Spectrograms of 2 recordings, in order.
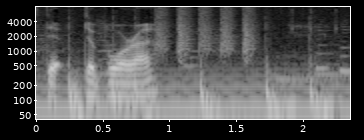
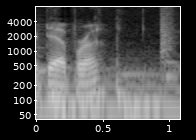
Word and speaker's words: Deborah: There's Deborah, or Deborah, depending on how you want to pronounce her name.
